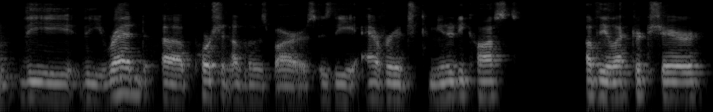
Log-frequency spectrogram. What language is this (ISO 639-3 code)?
eng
